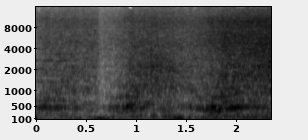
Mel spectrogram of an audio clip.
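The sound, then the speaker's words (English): The turbocharged engine of a 2016 Infiniti Q50 sports sedan, up to 400 horsepower, revs hard, its pitch sweeping upward in a couple of loud surges with a deep rumble beneath. No one speaks. “The trio of turbocharged engines available in the Infiniti Q50 sports sedan.”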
